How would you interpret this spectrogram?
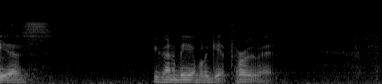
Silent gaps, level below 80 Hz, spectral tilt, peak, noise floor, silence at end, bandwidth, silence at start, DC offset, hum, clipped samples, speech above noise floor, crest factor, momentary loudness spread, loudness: none; -62 dBFS; -6 dB/octave; -22 dBFS; -61 dBFS; 0 s; 7.6 kHz; 0 s; under 0.1%; none; under 0.1%; 22 dB; 20 dB; 23 LU; -40 LUFS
